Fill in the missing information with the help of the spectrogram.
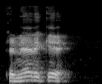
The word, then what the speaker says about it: Connecticut: En, eh, ¿cómo se pronuncia? – Connecticut. – Connecticut.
